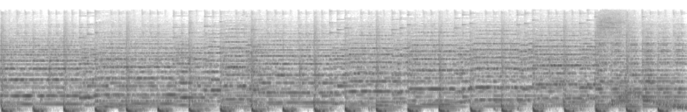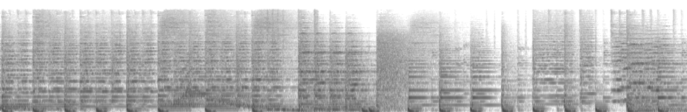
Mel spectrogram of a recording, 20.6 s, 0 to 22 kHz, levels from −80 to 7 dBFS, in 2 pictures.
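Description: De-emphasis applied wrongly runs from 15.07 to 18.26 s. A treble-reducing filter, the kind meant to reverse a matching high-frequency boost, has been applied to audio that never carried that boost or has been applied a second time. The result is a gradual downward tilt in the upper range, about 11 dB lower at 10 kHz than at 1 kHz. For those three seconds the sound turns dull and muffled, with its top end rolled away.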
